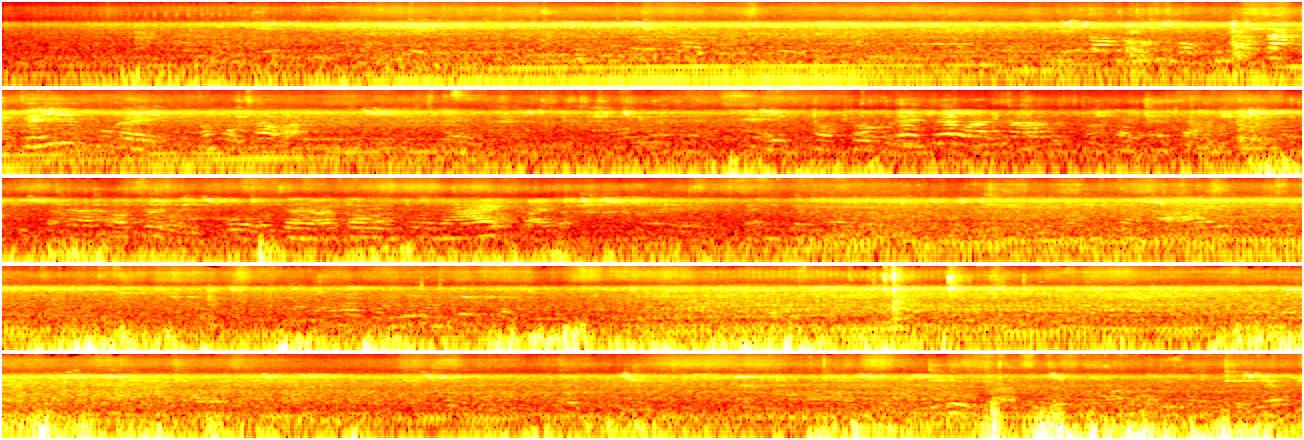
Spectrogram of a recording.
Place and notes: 案山里, Magong City - In the temple square
In the temple square, Wind, Birds singing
